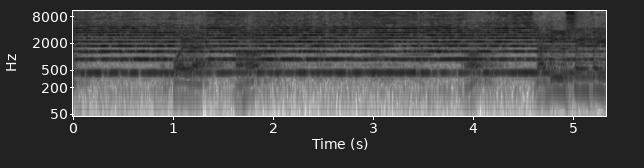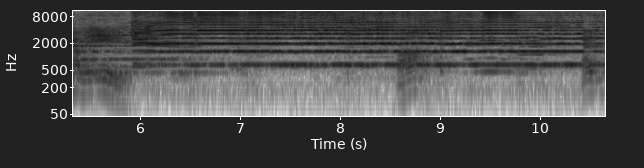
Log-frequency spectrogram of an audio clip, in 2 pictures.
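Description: Fiddle bowing long held notes doubled in unison: an open A string sounded together with the same A stopped by the fourth finger on the D string. About six seconds in it changes to a higher held note.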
